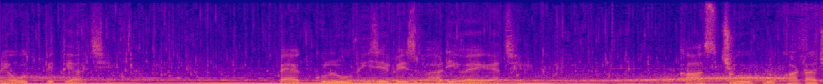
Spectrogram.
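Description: Eerie horror soundtrack: a steady low drone under a noisy whoosh that swells and sinks, with short bursts of voice a couple of times.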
